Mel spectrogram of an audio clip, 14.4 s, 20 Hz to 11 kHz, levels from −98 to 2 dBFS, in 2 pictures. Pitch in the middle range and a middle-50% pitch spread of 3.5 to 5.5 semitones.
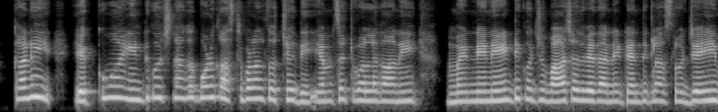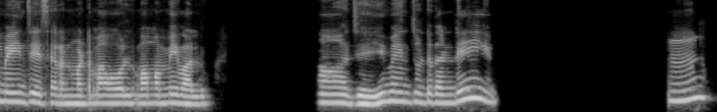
No: very high, 255 Hz; average, 4.2 semitones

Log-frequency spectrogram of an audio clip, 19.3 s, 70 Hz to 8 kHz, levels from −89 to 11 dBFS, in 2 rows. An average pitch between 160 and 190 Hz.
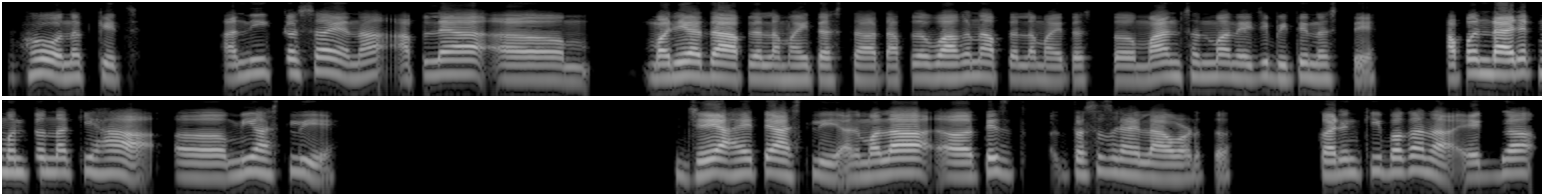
Yes: medium, 185 Hz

